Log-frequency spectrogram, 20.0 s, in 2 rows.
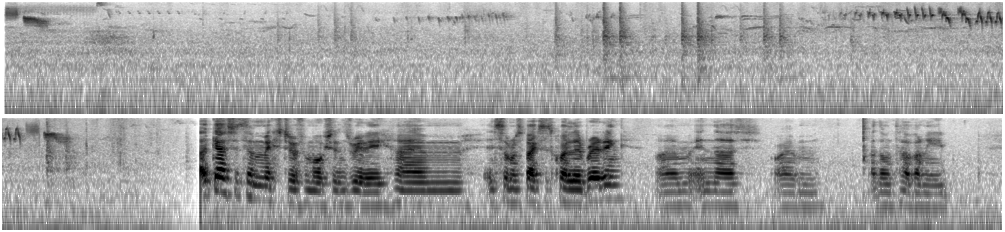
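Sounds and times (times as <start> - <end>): songbirds singing trills: 0.0 - 12.0
faint outdoor hiss: 0.0 - 20.0.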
